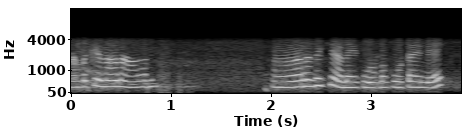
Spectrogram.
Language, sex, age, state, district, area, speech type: Malayalam, female, 30-45, Kerala, Idukki, rural, conversation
